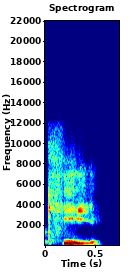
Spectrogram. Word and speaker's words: Quay: Minnie Quay, Q U A Y, or Key, because that's also how you pronounce the word. Q U A Y is key, but mm-hmm.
